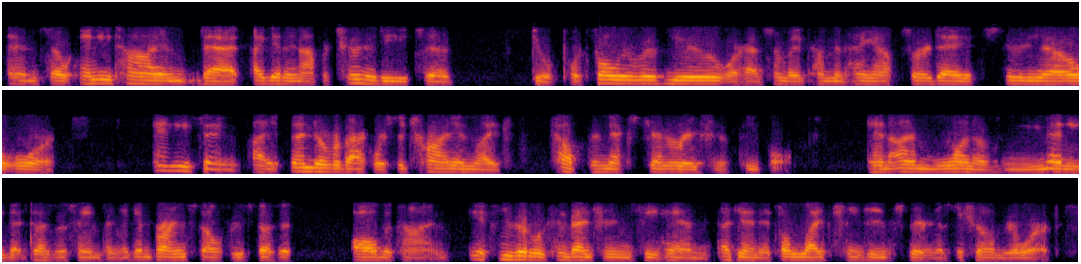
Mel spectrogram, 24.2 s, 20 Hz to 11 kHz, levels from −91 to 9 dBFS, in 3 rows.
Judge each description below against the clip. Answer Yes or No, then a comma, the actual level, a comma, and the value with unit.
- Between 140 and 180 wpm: No, average, 200 wpm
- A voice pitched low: Yes, low, 125 Hz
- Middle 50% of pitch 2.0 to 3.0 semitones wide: Yes, narrow, 2.6 semitones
